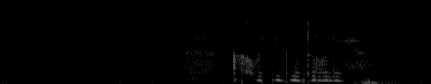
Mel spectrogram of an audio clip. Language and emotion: Russian, sad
